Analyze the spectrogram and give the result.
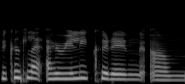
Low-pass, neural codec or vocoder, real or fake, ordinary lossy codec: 5.4 kHz; none; real; none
